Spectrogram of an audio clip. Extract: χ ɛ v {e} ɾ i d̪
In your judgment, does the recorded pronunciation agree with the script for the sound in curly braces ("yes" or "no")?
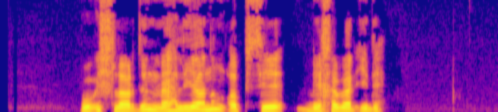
no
